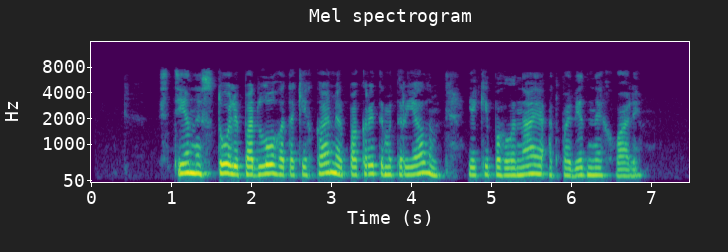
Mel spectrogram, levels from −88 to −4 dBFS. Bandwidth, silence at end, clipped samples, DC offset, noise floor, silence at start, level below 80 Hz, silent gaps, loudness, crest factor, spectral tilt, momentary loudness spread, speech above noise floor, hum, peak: 7.4 kHz; 0.6 s; under 0.1%; under 0.1%; -62 dBFS; 0.9 s; -60 dBFS; none; -17 LUFS; 16 dB; -7.5 dB/octave; 13 LU; 46 dB; none; -2 dBFS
